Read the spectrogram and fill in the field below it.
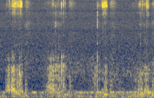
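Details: ['Domestic rabbit asleep on its back, snoring in deep sleep: gentle rasping breaths about once a second, low and husky, some slightly longer than others, with a constant low background hum.']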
